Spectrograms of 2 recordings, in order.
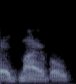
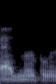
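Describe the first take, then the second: First: "admirable" said as ad-MIRE-able; non-American pronunciation. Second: "admirable" said as AD-mer-uh-bul; American pronunciation. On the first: Real, not acted. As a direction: stress the middle of "admirable", like "admire". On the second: Shown as a demonstration. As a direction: stress the first syllable of "admirable", American style. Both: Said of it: "as Americans would say".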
